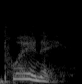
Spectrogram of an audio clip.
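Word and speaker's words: pâine: And the little kid that was with me, he said, plene. Plene. My, you know, southern language. And he said, no. Plene.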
